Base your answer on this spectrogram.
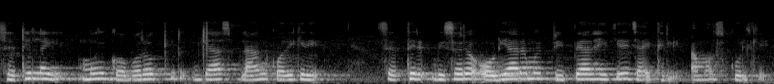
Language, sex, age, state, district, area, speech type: Odia, female, 18-30, Odisha, Boudh, rural, spontaneous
